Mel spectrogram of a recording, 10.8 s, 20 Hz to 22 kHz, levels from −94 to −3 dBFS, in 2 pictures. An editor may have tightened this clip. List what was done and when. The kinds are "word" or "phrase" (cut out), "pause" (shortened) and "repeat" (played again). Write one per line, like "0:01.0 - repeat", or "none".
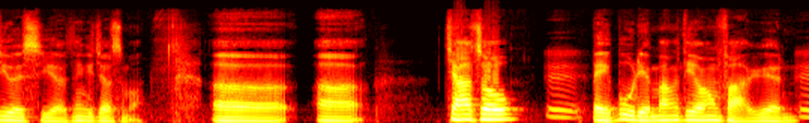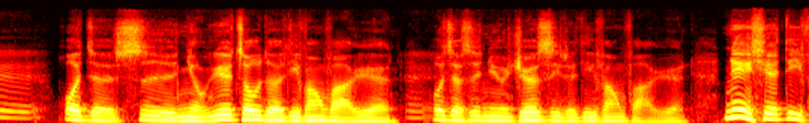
0:02.0 - pause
